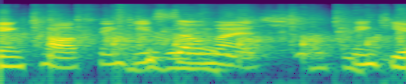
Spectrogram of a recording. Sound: audience applauding

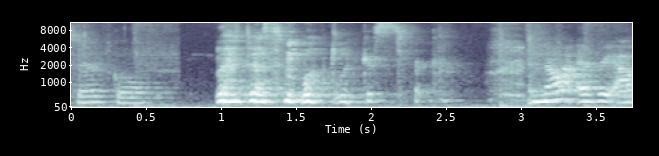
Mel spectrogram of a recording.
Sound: laughs

